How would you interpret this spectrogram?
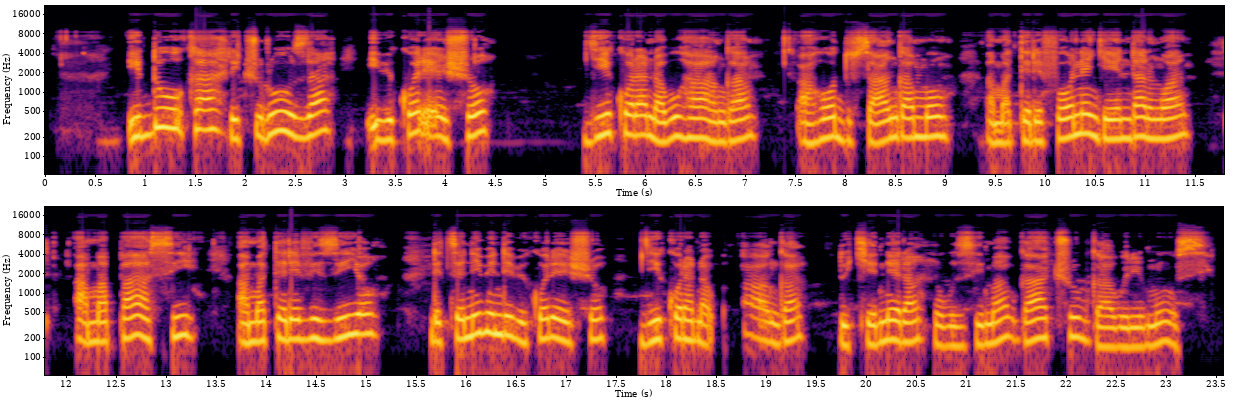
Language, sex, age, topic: Kinyarwanda, female, 18-24, finance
